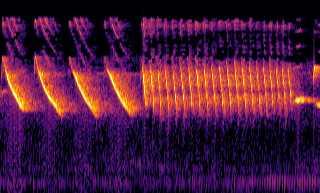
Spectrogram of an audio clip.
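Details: Canary chirping as a lure to get other canaries singing freely: four loud whistled notes sliding sharply downward, then a rapid buzzy trill of tightly repeated notes, closing with a short level whistle.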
